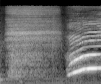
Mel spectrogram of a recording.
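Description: A woman's exaggerated, voiced yawn: a long breathy intake, then a loud 'oh' that slides up in pitch about a second and a half in and holds high.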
